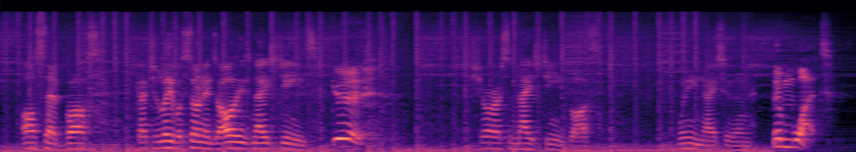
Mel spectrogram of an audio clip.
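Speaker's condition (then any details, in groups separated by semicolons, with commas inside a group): No condition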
